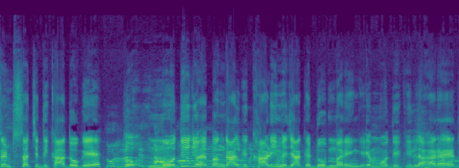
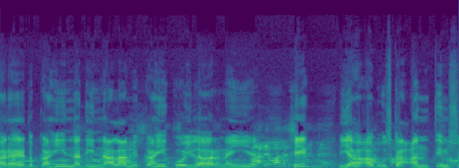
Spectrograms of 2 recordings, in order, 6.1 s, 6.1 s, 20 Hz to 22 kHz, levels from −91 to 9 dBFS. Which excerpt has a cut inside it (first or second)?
first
